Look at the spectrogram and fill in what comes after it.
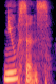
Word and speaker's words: nuisance: 这边要特别注意一下这个 nuisance 的拼法， n-u-i-s-a-n-c-e，它的这个 u-i 是发 u 的声音，或者是 u 都可以，英式发音会发成 nuisance，美式发音是 nuisance。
